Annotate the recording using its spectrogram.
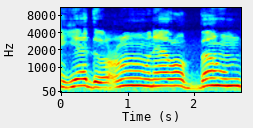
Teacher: دال میں قلقلہ ہے، سخت پڑھیں گے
